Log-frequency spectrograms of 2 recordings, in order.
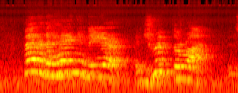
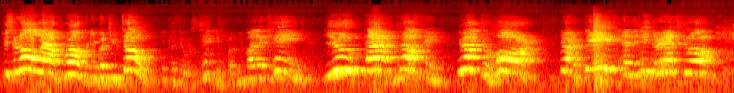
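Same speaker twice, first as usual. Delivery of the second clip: inciting shout; 4 semitones higher, 8 dB louder than usual. Acted. Inciting the crowd.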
